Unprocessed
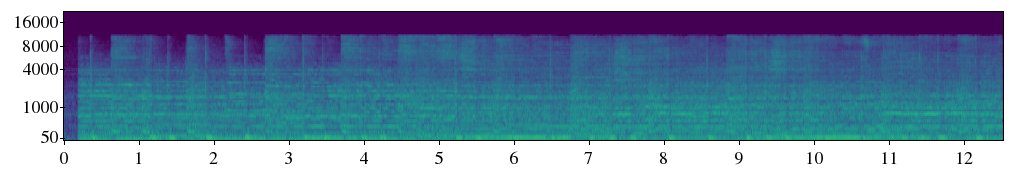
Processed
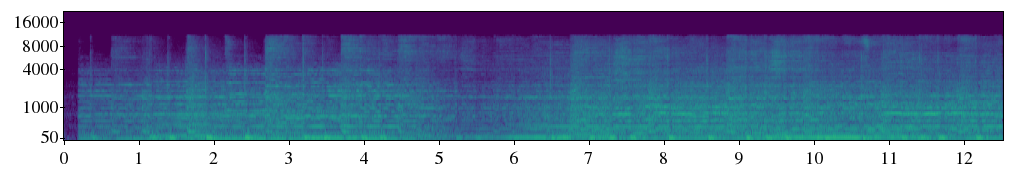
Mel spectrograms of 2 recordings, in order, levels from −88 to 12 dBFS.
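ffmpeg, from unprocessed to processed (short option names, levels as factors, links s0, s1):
-af "volume=3.35,afade=t=in:st=0.9:d=0.75:silence=0.334965,afade=t=out:st=4.06:d=1.09:silence=0.237137,afade=t=in:st=5.83:d=0.32:silence=0.473151,afade=t=in:st=6.15:d=0.72:silence=0.473151"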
